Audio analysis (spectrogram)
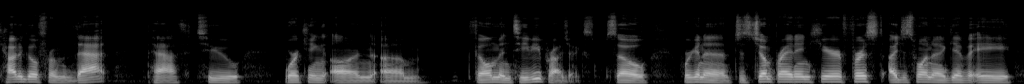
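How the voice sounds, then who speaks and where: A man hosting a live stream from his home studio, raspy from the flu and talking loosely with many fillers. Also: on the low side, a little mellow. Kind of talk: casual live stream talk.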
